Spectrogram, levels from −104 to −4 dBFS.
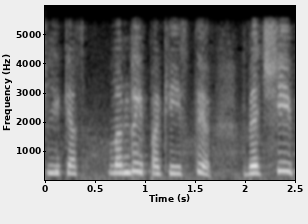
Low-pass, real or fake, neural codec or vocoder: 5.4 kHz; fake; codec, 16 kHz, 1.1 kbps, Voila-Tokenizer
